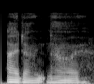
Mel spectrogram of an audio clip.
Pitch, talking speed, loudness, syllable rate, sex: 95 Hz, 190 wpm, -16 LUFS, 4.3 syllables/s, male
